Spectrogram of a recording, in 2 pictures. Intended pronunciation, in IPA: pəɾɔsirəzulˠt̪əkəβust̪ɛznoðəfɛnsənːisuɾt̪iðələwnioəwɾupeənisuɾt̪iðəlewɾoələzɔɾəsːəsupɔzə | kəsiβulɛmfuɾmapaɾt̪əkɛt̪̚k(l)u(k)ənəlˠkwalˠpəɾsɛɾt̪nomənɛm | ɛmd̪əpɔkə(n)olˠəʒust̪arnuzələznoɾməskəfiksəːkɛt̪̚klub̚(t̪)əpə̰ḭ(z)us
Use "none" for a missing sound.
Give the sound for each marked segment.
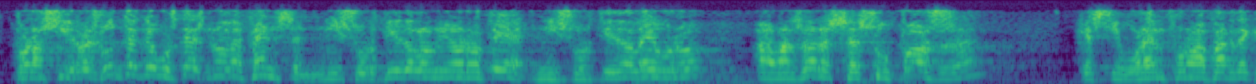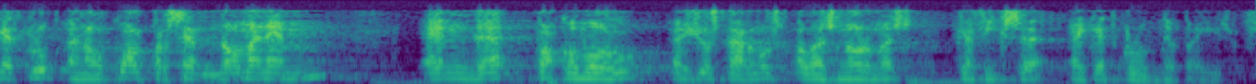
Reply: l, p, m, d̪, z

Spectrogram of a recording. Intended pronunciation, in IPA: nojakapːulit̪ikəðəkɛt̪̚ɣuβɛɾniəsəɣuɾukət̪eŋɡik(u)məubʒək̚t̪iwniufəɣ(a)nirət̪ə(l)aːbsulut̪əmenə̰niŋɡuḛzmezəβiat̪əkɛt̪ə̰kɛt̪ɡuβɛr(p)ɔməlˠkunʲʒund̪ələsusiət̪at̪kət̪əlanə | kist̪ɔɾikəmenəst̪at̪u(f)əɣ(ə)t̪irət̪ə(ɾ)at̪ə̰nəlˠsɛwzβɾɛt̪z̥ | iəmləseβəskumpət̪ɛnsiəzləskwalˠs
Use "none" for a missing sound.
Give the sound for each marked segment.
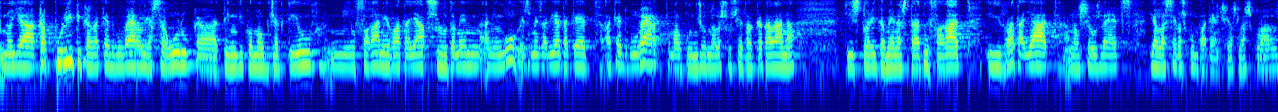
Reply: ɔ, a, ʎ, k, f, a, ʎ

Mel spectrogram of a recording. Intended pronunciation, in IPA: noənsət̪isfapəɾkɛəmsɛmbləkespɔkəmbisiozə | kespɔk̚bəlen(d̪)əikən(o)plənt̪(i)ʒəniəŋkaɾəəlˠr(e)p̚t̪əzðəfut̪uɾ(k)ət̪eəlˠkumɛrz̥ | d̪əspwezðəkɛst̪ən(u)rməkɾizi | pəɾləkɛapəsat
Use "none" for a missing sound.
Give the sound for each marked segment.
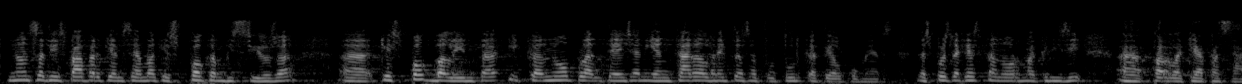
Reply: t̪, o, ɛ, e, k, o

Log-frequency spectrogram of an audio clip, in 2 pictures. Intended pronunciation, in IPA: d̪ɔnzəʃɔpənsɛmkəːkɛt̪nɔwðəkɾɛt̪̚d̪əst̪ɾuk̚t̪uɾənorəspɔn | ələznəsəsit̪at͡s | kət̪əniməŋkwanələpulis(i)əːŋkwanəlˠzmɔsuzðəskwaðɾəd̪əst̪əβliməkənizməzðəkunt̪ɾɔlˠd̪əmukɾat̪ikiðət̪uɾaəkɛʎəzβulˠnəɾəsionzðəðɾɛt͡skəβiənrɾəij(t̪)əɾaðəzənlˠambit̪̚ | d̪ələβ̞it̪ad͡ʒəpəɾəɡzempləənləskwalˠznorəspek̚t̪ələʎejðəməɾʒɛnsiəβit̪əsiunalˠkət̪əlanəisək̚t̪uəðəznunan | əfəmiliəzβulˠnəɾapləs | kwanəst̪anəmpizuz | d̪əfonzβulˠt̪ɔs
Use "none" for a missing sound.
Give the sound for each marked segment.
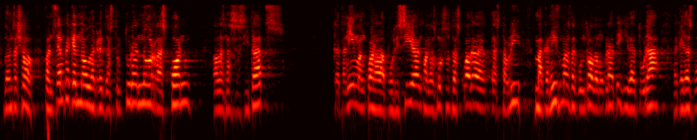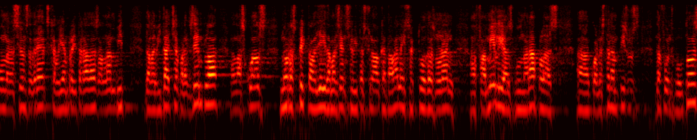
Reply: i, t̪

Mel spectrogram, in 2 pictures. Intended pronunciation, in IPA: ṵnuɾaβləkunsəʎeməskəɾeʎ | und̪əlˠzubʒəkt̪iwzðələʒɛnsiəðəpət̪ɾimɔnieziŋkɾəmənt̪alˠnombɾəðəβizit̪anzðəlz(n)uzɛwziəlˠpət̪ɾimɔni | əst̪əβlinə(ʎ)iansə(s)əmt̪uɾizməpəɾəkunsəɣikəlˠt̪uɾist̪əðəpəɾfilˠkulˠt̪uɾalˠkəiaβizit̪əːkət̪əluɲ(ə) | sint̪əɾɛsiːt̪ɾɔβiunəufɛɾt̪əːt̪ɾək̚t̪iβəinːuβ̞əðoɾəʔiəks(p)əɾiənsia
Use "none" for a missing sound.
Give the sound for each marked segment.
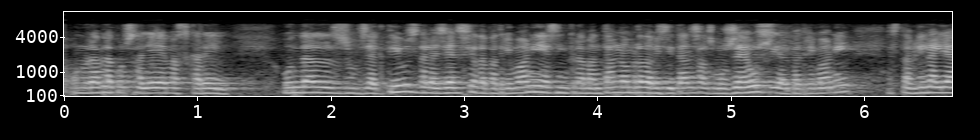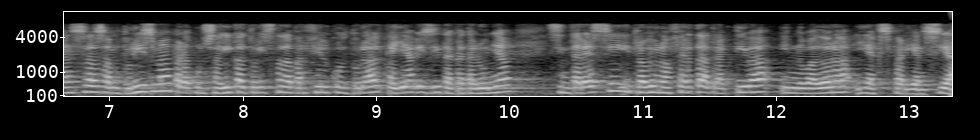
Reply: m, l, z, ə, p

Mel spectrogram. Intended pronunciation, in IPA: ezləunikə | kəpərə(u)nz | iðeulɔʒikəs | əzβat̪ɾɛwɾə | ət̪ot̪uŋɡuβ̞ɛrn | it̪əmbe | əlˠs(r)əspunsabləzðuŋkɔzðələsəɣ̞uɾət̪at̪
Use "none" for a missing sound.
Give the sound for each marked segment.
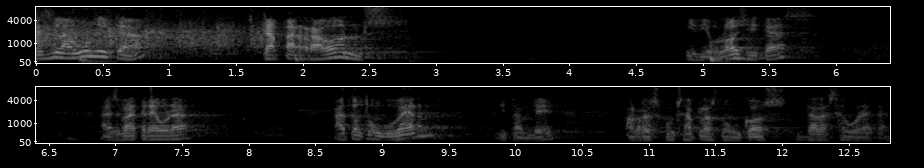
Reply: o, r

